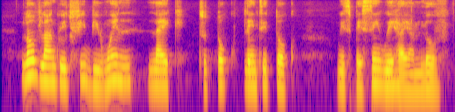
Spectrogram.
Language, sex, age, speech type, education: Nigerian Pidgin, female, 30-45, spontaneous, tertiary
